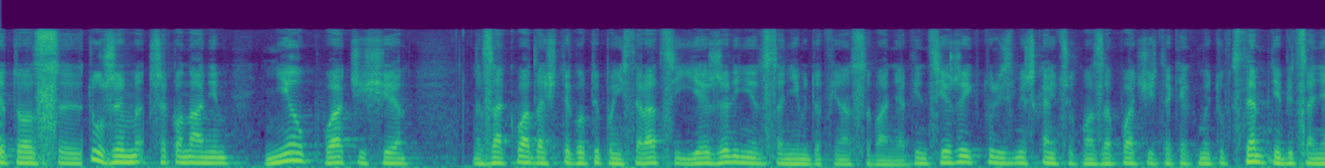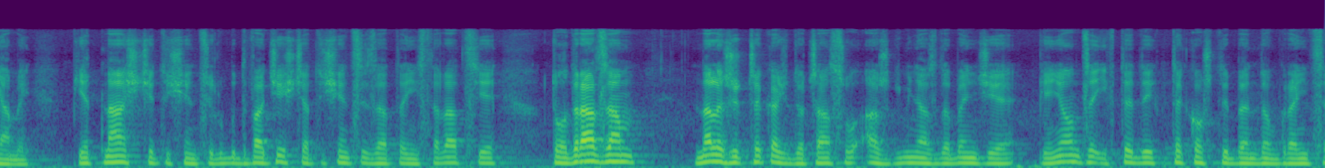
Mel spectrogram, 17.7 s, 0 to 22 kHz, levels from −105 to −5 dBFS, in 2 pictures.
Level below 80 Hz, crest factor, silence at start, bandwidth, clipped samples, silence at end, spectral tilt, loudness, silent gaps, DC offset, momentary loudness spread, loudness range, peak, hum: -54 dBFS; 22 dB; 0 s; 11 kHz; under 0.1%; 0 s; -5 dB/octave; -29 LUFS; none; under 0.1%; 7 LU; 3 LU; -8 dBFS; none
